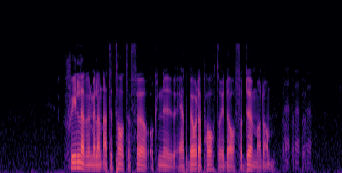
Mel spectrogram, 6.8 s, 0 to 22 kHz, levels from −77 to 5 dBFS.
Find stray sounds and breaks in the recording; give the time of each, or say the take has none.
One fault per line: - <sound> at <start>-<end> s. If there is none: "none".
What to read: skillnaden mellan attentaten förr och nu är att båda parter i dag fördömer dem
- laugh at 5.6-6.2 s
